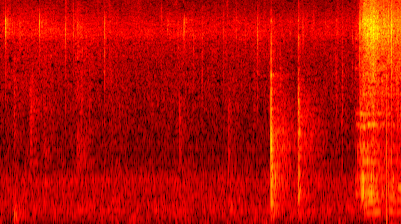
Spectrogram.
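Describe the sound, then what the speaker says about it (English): Shallots frying in a pan nearby, a soft, steady sizzle with scattered pops that swells louder near the end, with no voices. "the sizzling that you hear is actually from a different pan where I'm trying to fry up some shallots"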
